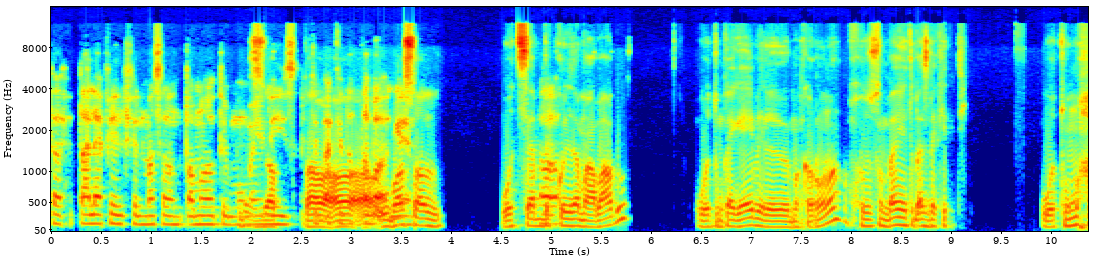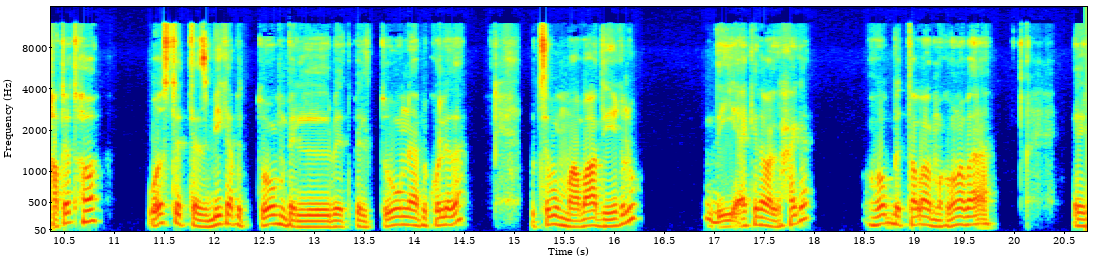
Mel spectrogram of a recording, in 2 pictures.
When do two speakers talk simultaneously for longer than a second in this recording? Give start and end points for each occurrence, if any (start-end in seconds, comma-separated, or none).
1.9-3.7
